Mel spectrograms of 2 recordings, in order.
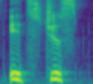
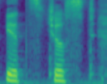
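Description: First: Said in the usual way. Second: Goofy put-on voice. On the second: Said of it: "it's an accent when [name] feels like being a little goofy".

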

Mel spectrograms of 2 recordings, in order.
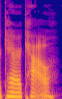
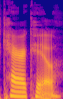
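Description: First: Caracau, last syllable rhyming with "cow"; alternative pronunciation. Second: Carriacou, last syllable rhyming with "too"; unsure pronunciation. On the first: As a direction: say Caracau with an "ow" ending. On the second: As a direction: say Carriacou with an "oo" ending. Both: Shown as a demonstration. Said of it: "Not sure how to pronounce it".

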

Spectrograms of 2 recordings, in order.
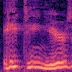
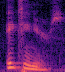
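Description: First: Louder, slowly stretched astonished question; can't believe what he's just heard; astonished exclamation. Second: Said in the usual way. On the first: Acted. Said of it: "exclaimed Malcolm".

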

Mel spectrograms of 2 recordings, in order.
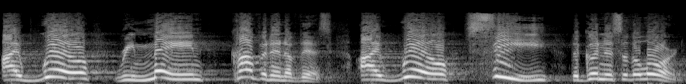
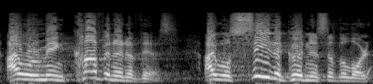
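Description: First: WILL held long and loud, very slow; slow, emphatic: I WILL remain; stress on WILL. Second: Said in the usual way. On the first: Shown as a demonstration. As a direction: hit the word will, stretch every word. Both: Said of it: "You gotta get the emphasis on the right place".

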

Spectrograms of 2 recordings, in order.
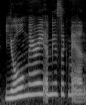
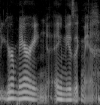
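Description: First: High, soft and even; co-host quoting the lyric she missed, high and soft; correct lyric. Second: Said in the usual way. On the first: Shown as a demonstration. High-pitched, soft reading of the lyric. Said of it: "And I didn't hear". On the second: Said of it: "I heard".

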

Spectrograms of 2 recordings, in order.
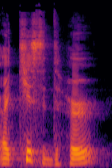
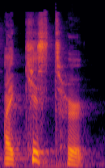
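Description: First: Slow "kissed" as KISS-id, two syllables; wrong -ed ending. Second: "kissed" as one syllable, KIST; correct -ed ending. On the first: Teacher showing the error, extra-syllable kissed. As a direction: sound the ED in "kissed" separately. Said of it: "It's not". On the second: Teacher correcting the error, one-syllable kissed. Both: Shown as a demonstration.

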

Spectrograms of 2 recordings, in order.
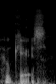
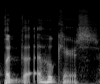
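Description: First: "Who cares?" dropped much softer, nearly under breath; muttered aside. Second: Said in the usual way. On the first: Real, not acted. Singer shrugging off his own rambling, muttered softly.

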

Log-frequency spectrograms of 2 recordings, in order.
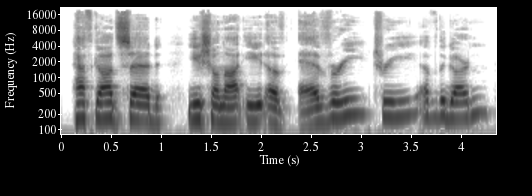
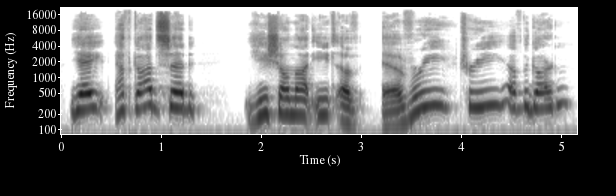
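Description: First: "God" punched, sly questioning tone ending in a rise; stress on God. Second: Raised quote, lifting toward "every tree of the garden" with a rising end; stress on the trees. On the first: Teacher rereads the serpent's question, weight on God. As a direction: hit "God" in "Hath God said" and doubt it. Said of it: "I place the emphasis of his tone in that way". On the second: Serpent's question first read with weight on the trees. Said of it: "sounds like he's drawing attention to the trees". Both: Shown as a demonstration.

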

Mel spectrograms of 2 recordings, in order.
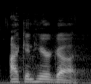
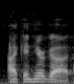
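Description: First: "I" leaned on, the rest falling away; stress on I. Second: "hear" leaned on, "I" left light; stress on HEAR. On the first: Pastor repeats his point with the weight on "I". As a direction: pastor to congregation, hitting "I" in "I can hear God". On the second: Pastor repeats his point with the weight on "hear". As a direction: pastor to congregation, hitting "hear" in "I can hear God". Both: Shown as a demonstration. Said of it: "repeats line with new stress".

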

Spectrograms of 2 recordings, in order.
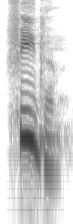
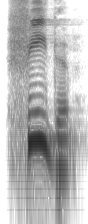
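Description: First: Low, softened repeat of the command; hushed command. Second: FEED pressed firmly at full voice, then falling; a firm, low order with weight on FEED; firm command. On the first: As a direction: let the order sink in quietly. Lord's command repeated softly. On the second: Lord's command, first take. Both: Retold or imitated.

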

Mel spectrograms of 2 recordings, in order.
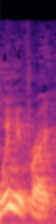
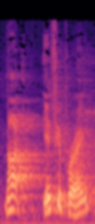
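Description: First: "When you pray" with WHEN hit louder and falling; stress on when. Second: "not if you pray" drawn out slowly with a lift on "you"; slow, rising contrast take of "not if you pray"; slowed stress on if. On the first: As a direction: lean hard on "When", not on "you pray". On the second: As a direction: say "if" as the wrong word, slowly and lightly. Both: Shown as a demonstration.

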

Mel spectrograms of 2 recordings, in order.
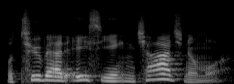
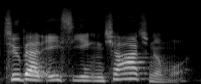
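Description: First: Said in the usual way. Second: A light, self-admitted bad Italian mobster accent. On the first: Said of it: "the guy comes in and he's like". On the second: Pastor quoting a Home Alone mobster in a weak Italian accent. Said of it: "I'm not great at the Italian accent".

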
